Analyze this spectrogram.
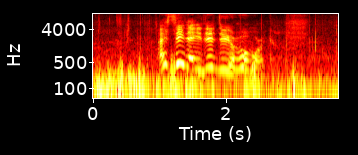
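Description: A young boy shrieks and squeals loudly close by.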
